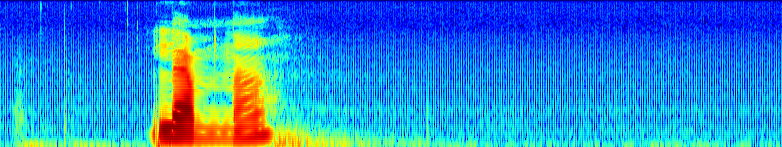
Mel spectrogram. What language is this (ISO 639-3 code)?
swe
